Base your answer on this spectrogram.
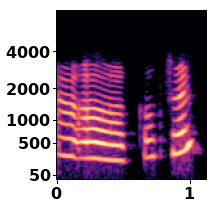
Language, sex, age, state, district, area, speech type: Assamese, female, 30-45, Assam, Tinsukia, rural, conversation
